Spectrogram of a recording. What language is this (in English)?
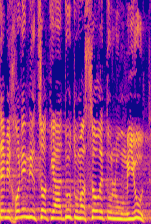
Hebrew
